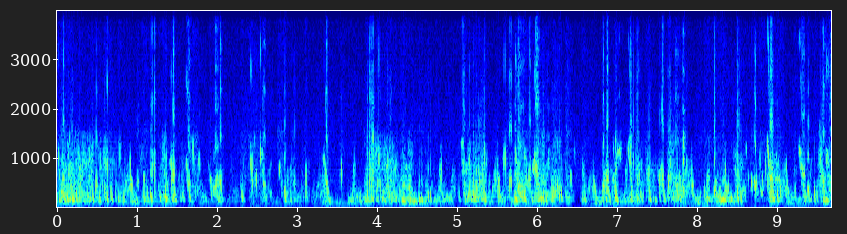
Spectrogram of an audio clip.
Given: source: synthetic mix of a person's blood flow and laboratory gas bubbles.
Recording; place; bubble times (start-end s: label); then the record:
Doppler ultrasound of blood flow; precordium
0.00-0.90 s: bubbles
0.99-1.81 s: bubbles
1.90-2.11 s: bubbles
2.29-2.70 s: bubbles
2.75-3.00 s: bubbles
3.07-3.17 s: bubbles
3.30-3.45 s: bubbles
3.52-3.60 s: bubbles
3.83-4.72 s: bubbles
4.99-5.43 s: bubbles
5.57-6.52 s: bubbles
6.55-6.66 s: bubbles
6.79-7.08 s: bubbles
7.11-7.92 s: bubbles
8.02-9.10 s: bubbles
9.20-9.68 s: bubbles
From the record:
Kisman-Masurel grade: 444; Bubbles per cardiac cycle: continuous sound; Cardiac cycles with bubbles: 100%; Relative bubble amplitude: maximal (0.775 to 0.999); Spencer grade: 4 (maximum detectable bubble signal sounding continuously throughout systole and diastole of every cardiac period, and overriding the amplitude of the normal cardiac signals); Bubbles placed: only in the low amplitude regions of the cardiac cycle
